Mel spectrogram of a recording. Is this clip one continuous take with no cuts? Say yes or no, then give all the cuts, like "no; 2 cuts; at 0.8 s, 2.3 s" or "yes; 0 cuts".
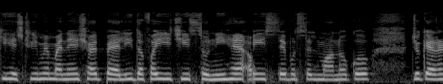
no; 1 cut; at 2.6 s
